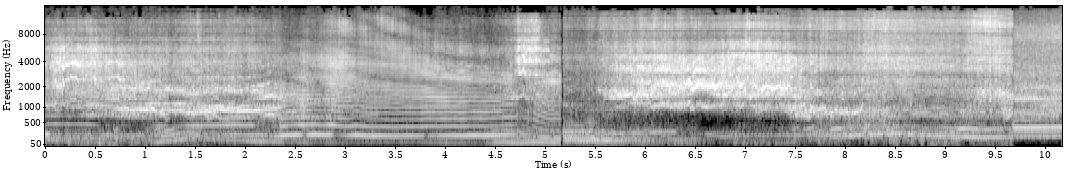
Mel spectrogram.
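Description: Tyres screech and skid on tarmac.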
